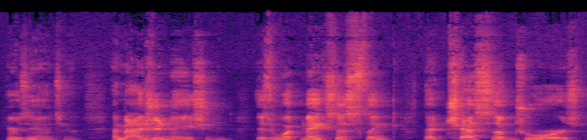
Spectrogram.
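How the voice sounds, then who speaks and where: A man telling a bedtime story in an unhurried, expressive way, with chatty asides to young listeners. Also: medium pitch. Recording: echoey room.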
